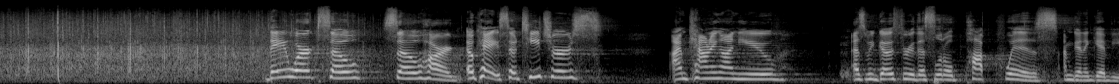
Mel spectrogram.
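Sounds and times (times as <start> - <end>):
audience applause for teachers: 0.0 - 3.8
speech: 2.6 - 6.0, 6.7 - 11.1.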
